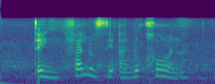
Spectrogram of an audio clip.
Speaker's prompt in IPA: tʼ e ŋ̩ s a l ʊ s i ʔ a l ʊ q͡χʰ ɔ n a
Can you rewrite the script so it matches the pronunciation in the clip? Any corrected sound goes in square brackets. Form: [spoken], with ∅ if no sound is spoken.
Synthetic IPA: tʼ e ŋ̩ [f] a l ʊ s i ʔ a l ʊ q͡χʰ [ɔː] n a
